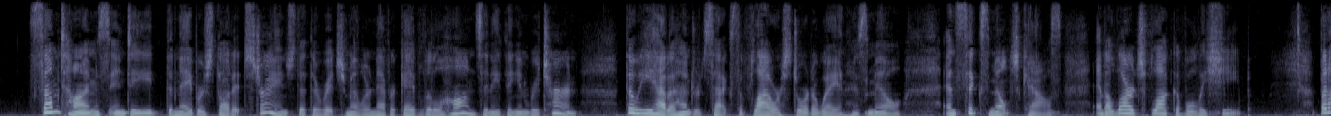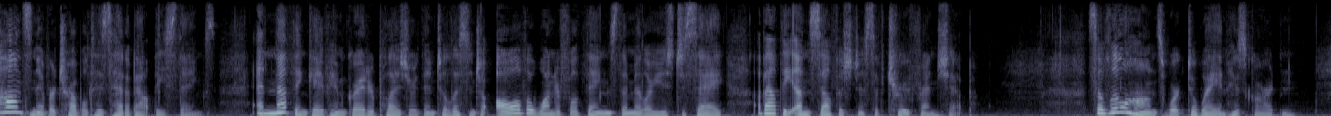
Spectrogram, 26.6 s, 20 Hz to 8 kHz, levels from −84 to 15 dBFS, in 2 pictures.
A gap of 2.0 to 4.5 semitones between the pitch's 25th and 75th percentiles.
No: average, 5.1 semitones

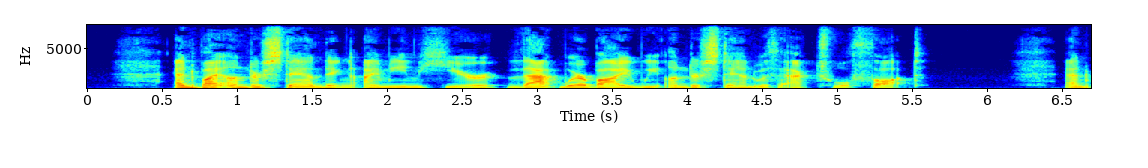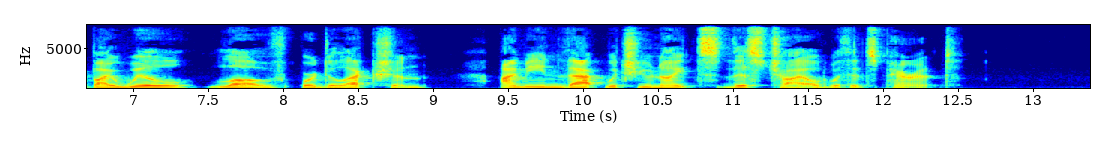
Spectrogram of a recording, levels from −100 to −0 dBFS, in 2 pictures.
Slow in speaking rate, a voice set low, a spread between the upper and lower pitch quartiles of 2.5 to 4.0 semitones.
Yes: slow, 130 wpm; low, 100 Hz; average, 2.8 semitones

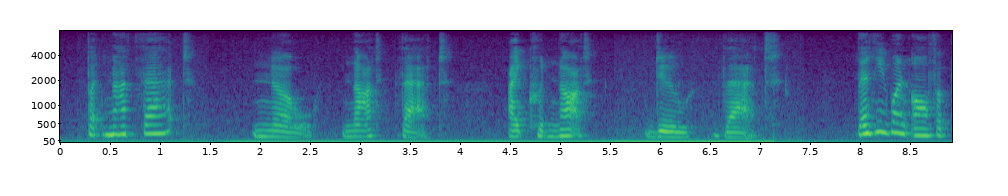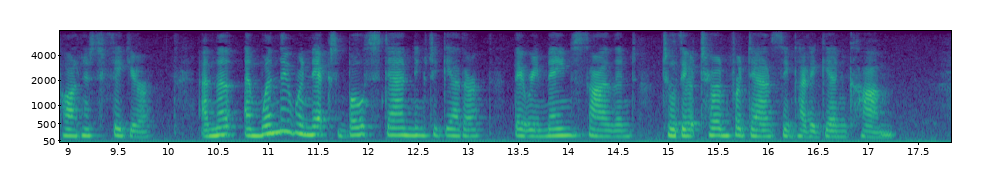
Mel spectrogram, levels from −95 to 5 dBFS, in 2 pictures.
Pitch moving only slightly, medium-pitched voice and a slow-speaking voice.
No: average, 3.7 semitones; medium, 180 Hz; slow, 125 wpm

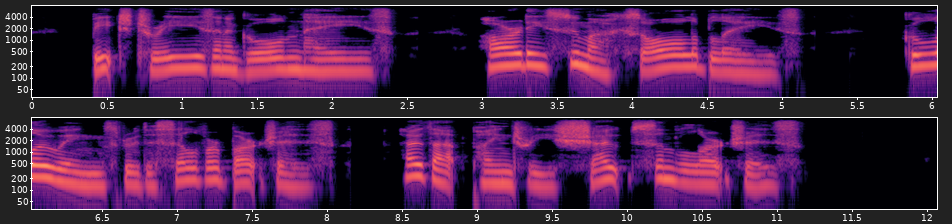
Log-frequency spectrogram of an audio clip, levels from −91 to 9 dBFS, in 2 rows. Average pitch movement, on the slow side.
Yes: average, 4.3 semitones; slow, 110 wpm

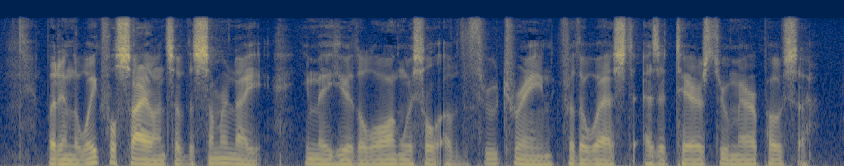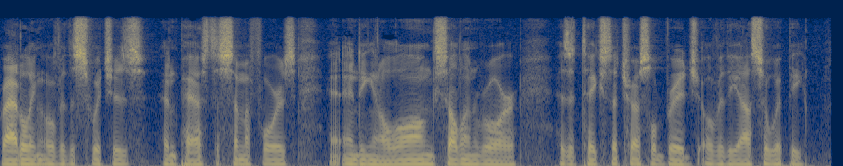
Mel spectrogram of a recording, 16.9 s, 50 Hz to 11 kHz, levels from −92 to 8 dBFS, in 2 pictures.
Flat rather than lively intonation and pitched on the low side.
Yes: narrow, 1.3 semitones; very low, 90 Hz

